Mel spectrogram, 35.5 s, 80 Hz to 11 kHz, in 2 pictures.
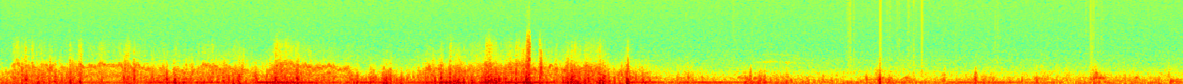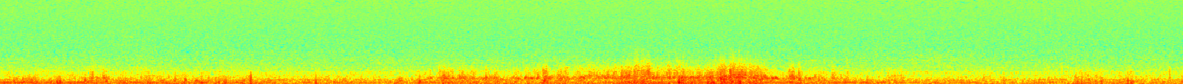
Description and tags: Contact mic recording of bronze sculpture “Bronco Buster” by A Phimister Proctor ca. 1915. Recorded February 20, 2011 using a Sony PCM-D50 recorder with Schertler DYN-E-SET wired mic; this recording made from the front left hoof. Normalized, with a few pops removed.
